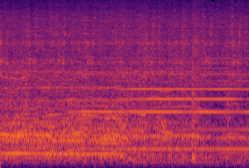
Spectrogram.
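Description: Protest crowd making noise between a speaker's lines: a fast rattling clatter with several steady held tones over it.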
